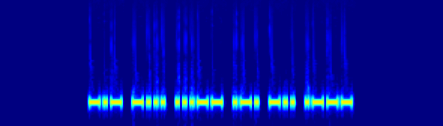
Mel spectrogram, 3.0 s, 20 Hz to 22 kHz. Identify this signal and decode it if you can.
Morse code, heard as a keyed tone, about 52 wpm, 700 Hz. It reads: KB3RDJ
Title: USA Call Signs - 6 Characters - Repeated 2x - 50wpm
